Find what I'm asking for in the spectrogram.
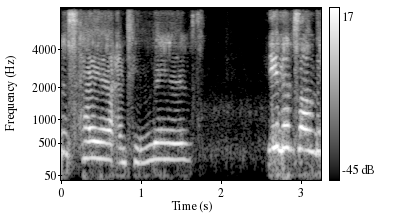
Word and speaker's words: Hare: His name is Hare." – He pronounced it so as to rhyme with mayor.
